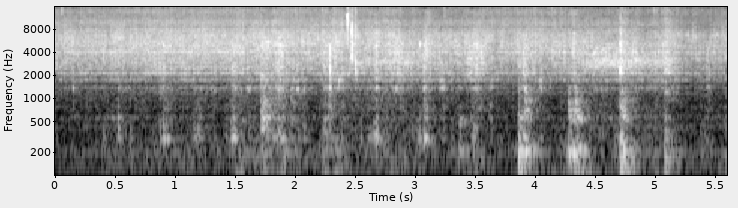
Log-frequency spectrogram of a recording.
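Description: Diced carrots, leeks and celery sizzling steadily as they sweat in olive oil in a frying pan, with a wooden spoon scraping and knocking against the pan as they are stirred, most often in the second half.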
